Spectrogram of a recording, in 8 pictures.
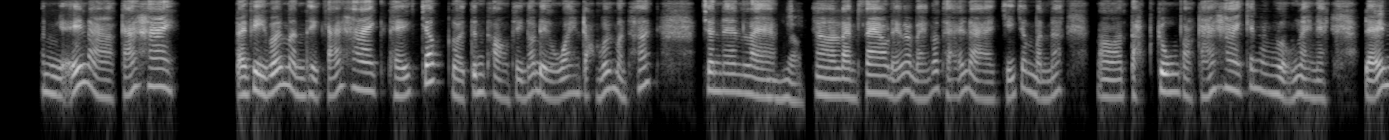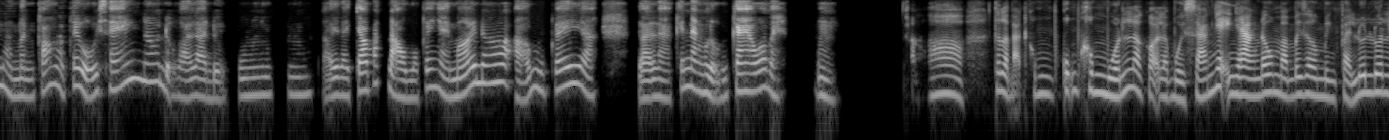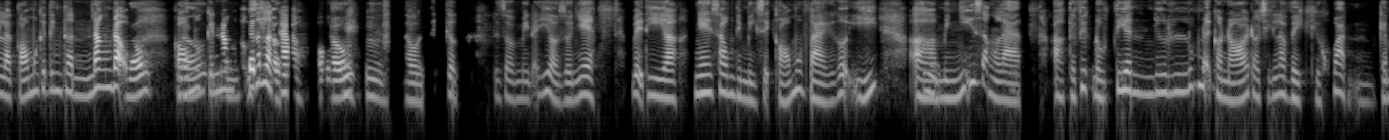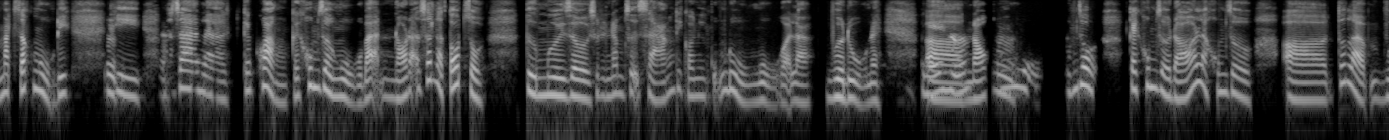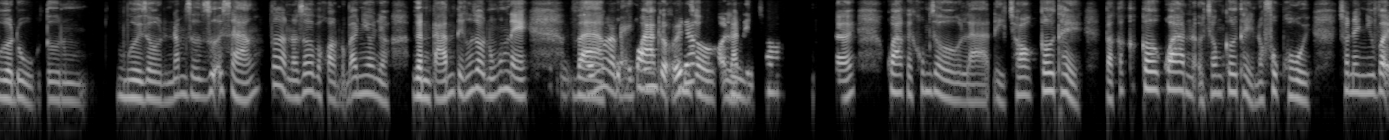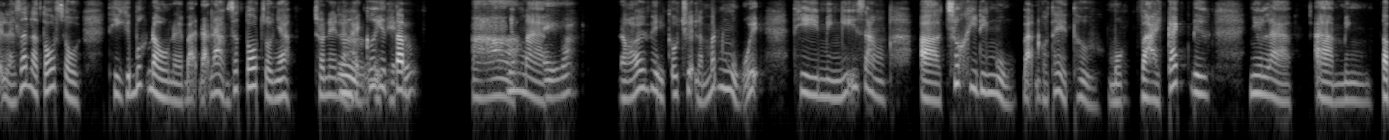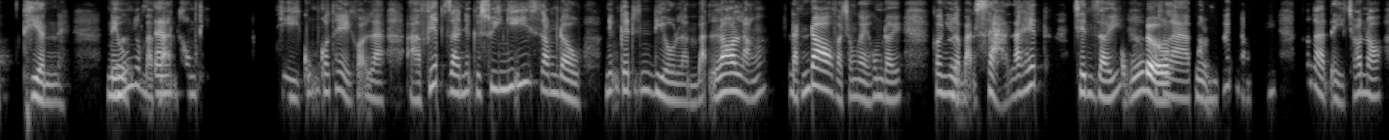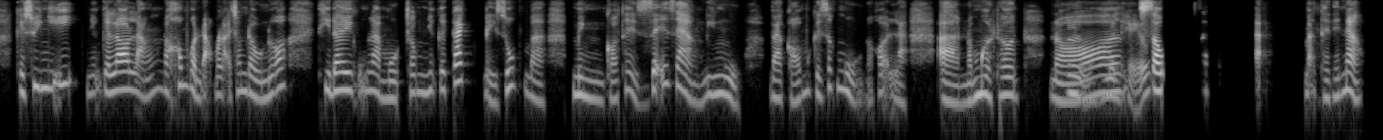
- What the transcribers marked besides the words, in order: other background noise; tapping; unintelligible speech; unintelligible speech
- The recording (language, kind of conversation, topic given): Vietnamese, advice, Làm sao để có buổi sáng tràn đầy năng lượng và bắt đầu ngày mới tốt hơn?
